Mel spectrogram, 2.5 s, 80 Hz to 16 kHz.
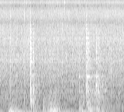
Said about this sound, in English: So I've got 2 tablespoons of sunflower oil in a pan, and once it's hot, I am adding 2 leeks chopped up nicely.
